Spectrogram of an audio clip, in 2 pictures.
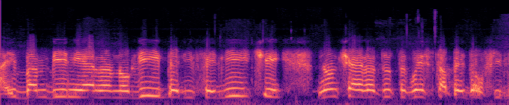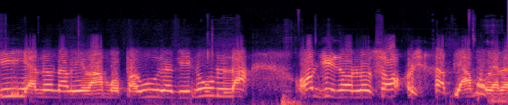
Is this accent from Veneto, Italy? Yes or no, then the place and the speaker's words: no; Naples, Campania, Italy; Io abitavo e sono nata a Bagnoli, è una periferia di Napoli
